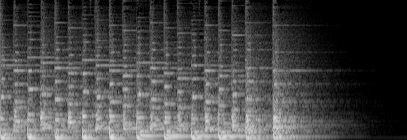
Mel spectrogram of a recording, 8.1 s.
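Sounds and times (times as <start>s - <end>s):
modern percussion: 0.0s - 6.3s.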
